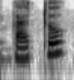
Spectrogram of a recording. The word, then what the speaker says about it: bateaux: As you noticed, we don't pronounce the letter X at the end. X remains silent. Des bateaux, des chapeaux, des manteaux, des troupeaux de moutons, des cheveux.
